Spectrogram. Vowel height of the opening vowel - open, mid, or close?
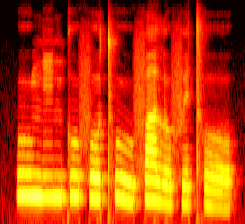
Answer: close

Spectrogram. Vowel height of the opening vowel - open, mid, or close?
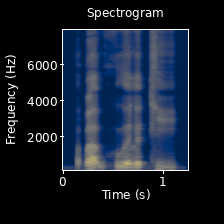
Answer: open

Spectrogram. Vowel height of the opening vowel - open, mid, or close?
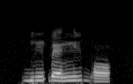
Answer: close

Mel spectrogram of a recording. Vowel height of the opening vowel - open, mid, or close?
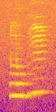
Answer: mid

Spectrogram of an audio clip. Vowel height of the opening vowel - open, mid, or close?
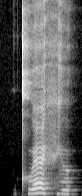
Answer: open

